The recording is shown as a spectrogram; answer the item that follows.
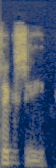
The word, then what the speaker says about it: Cixi: It's Cixi. It's pronounced Sixi.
